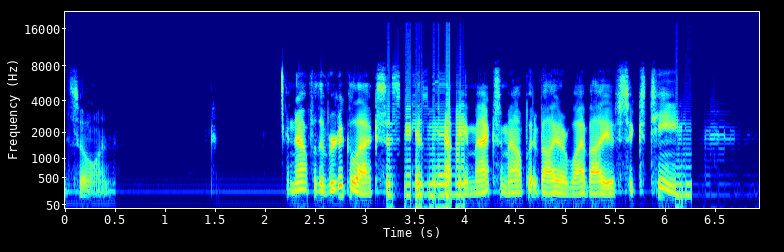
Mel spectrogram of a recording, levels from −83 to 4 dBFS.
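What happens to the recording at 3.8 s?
New audio was likely arriving too seldom, so from 3.21 to 3.99 s the system kept repeating a buffer of about 5 ms in place of most of the real sound. This robotic sound from repeated short buffers is a rigid, metallic 188 Hz buzz that follows the original only roughly.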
